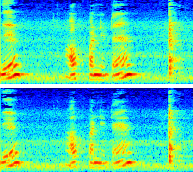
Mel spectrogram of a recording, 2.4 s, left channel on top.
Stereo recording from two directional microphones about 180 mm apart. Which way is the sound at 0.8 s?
30° left (ahead or behind).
